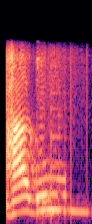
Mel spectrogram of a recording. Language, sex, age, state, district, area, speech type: Hindi, male, 18-30, Bihar, Vaishali, urban, conversation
